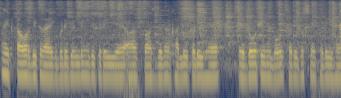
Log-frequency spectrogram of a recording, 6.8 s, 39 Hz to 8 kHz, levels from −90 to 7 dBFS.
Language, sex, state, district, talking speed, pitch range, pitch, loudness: Hindi, male, Rajasthan, Bikaner, 220 wpm, 120-125 Hz, 120 Hz, -18 LUFS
